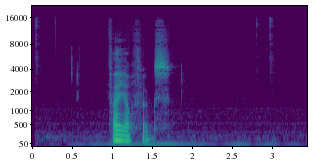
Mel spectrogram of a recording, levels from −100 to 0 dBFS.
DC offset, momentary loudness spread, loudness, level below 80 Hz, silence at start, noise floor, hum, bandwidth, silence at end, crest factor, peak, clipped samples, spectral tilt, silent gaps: under 0.1%; 9 LU; -41 LUFS; -68 dBFS; 0.95 s; -75 dBFS; none; 16 kHz; 1.7 s; 26 dB; -20 dBFS; under 0.1%; -6 dB/octave; none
